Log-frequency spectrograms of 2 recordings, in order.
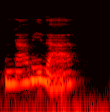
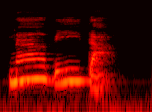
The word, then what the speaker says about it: Navidad: Por eso mucha gente dirá Navidad. Y en muchas zonas de España la gente pronuncia esta D como Z, ¿vale? Entonces, en feliz y en Navidad tienes el mismo sonido al final.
